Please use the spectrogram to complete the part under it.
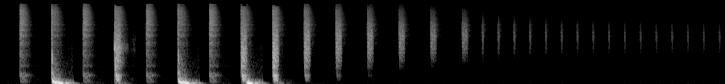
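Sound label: echo Break Delay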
